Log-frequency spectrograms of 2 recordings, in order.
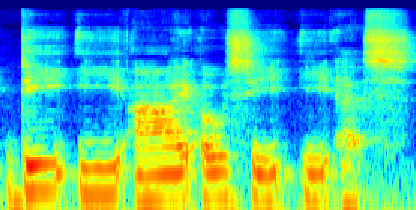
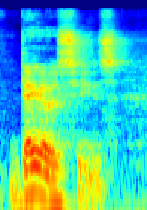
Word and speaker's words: Deioces: That is written out D E I O C E S, Deioces. That's the best pronunciation you'll get from me on that.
